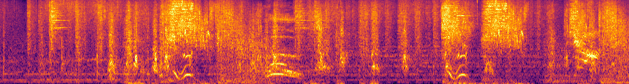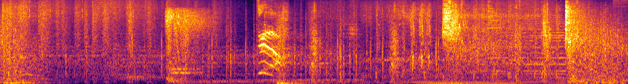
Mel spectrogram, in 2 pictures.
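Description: Swords clash and slash in quick strikes.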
